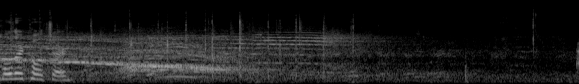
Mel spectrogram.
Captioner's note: audience cheering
